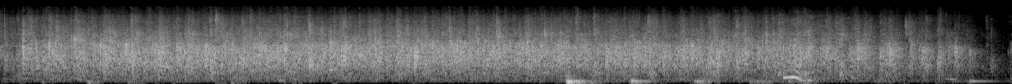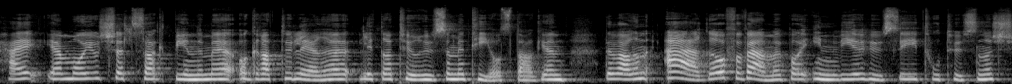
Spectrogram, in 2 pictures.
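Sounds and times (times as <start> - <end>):
audience applause: 0.0 - 10.1
speech: 10.2 - 20.2.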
